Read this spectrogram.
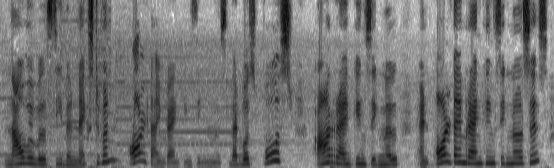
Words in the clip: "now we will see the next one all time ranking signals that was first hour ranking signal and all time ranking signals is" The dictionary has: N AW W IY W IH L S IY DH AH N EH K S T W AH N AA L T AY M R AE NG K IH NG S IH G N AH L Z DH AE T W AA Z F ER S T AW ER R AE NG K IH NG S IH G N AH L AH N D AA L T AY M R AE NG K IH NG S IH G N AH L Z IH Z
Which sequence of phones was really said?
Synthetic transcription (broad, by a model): N AW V IY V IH L S IY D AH N EH K S T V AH N AA L T AY M R AE NG K IH NG S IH G N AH L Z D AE T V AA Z P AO S T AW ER R AE NG K IH NG S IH G N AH L AH N D AA L T AY M R AE NG K IH NG S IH G N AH L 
